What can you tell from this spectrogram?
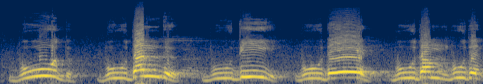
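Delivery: each form set apart with a pause; word by word. Shown as a demonstration. Teacher modelling a verb table for students, word by word. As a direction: recite the forms one at a time, deliberately.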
